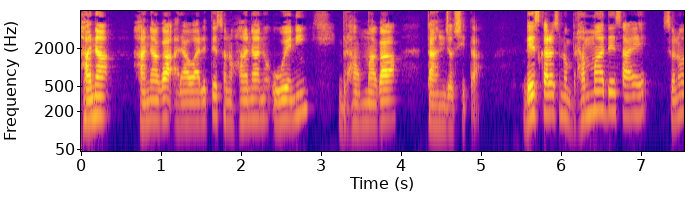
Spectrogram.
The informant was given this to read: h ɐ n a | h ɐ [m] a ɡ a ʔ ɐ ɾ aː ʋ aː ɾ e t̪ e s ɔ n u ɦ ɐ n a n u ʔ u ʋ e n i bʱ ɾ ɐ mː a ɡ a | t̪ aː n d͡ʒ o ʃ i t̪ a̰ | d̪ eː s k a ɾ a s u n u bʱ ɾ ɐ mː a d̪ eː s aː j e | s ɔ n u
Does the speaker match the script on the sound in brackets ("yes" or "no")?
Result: no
